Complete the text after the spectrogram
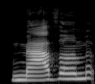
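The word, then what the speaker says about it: Mathom: He says, for example, Bulger has a G as in bulge, and Matham rhymes with fathom.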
